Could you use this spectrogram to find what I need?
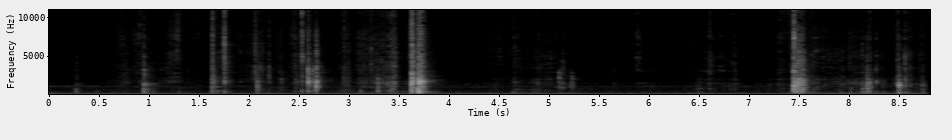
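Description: A plastic lid clatters and knocks against a metal mixing bowl.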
